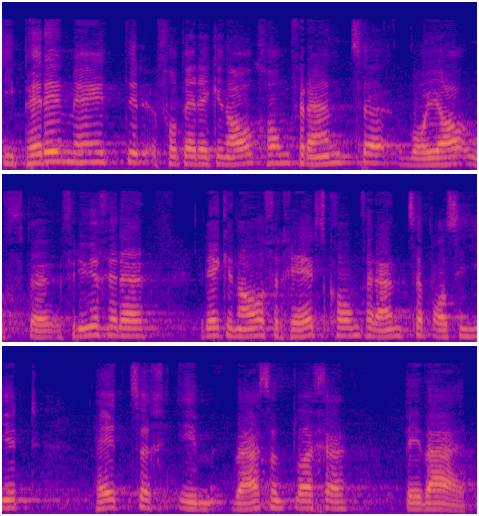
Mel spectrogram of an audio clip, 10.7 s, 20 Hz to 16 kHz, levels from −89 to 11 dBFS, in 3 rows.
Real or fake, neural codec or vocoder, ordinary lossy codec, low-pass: real; none; Opus, 64 kbps; 10.8 kHz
